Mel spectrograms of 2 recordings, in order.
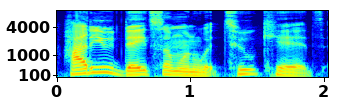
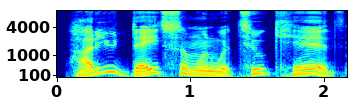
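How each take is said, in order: First: It is read in the speaker's normal voice. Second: It is read in a put-on, disguised voice.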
